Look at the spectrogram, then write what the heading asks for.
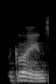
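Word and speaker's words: Maclean's: So there's a service called, I hope I'm saying it right, McLean's. Am I saying it right? McLean's, yeah.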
